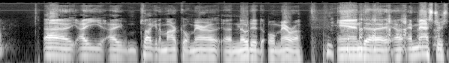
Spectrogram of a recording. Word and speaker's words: O'Meara: Maybe they don't like it when it's O'Meara. It's O'Mara.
